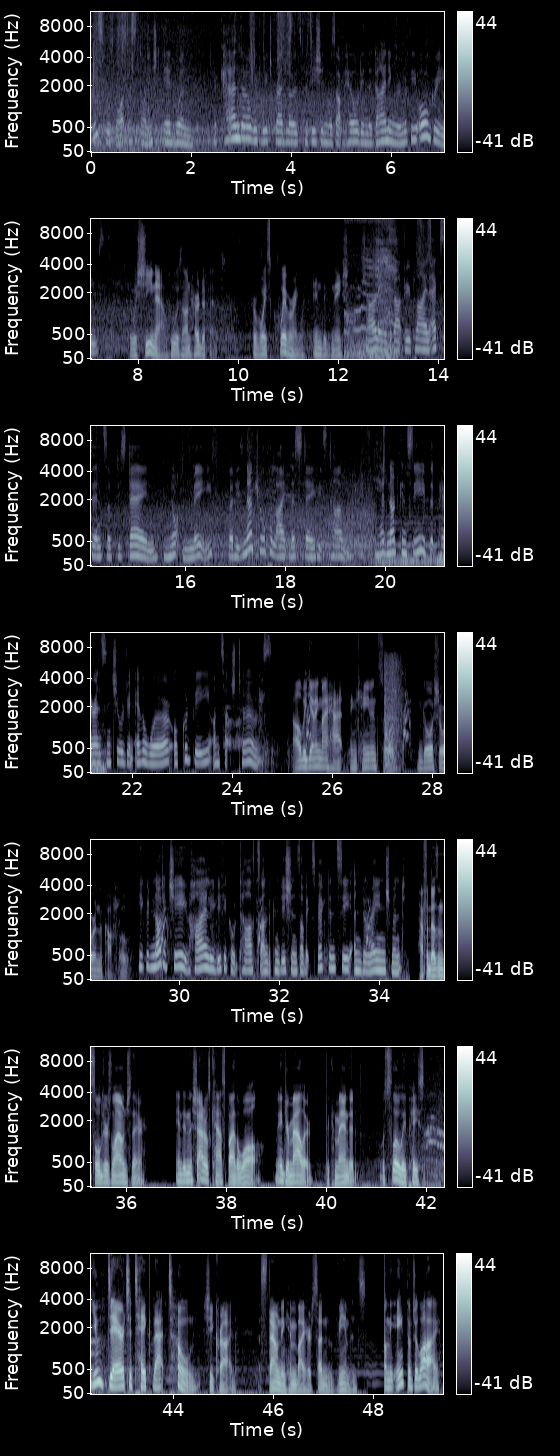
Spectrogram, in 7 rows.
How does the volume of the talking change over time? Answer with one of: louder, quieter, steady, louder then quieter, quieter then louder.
louder.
